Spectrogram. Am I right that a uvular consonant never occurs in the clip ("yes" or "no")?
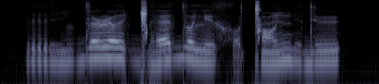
yes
